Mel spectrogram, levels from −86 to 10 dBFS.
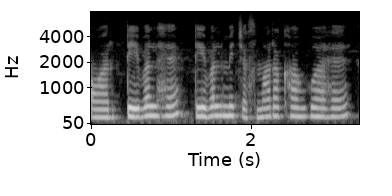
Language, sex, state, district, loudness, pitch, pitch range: Hindi, female, Bihar, West Champaran, -15 LUFS, 235 Hz, 225-245 Hz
